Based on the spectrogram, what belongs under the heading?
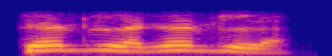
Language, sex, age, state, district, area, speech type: Malayalam, male, 60+, Kerala, Pathanamthitta, rural, conversation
